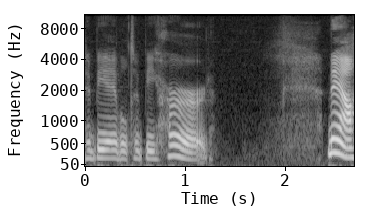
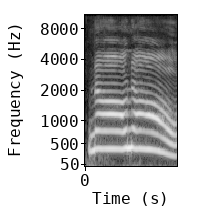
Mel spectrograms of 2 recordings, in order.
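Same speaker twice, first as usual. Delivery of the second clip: high, shrill-free yelled no, much higher and louder; screaming no; 11 semitones higher, 7 dB louder than usual. Shown as a demonstration. Coach demonstrates screaming at a cat, much higher and louder. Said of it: "volume would be screaming at the cat".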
